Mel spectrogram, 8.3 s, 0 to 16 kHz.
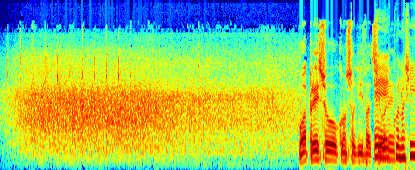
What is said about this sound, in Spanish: Eran jóvenes, no tenían ni 35 años. Un aplauso a los nuevos beatos.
